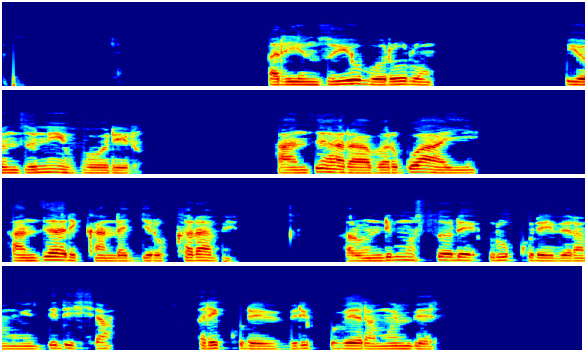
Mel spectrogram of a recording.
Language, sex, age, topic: Kinyarwanda, male, 25-35, government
